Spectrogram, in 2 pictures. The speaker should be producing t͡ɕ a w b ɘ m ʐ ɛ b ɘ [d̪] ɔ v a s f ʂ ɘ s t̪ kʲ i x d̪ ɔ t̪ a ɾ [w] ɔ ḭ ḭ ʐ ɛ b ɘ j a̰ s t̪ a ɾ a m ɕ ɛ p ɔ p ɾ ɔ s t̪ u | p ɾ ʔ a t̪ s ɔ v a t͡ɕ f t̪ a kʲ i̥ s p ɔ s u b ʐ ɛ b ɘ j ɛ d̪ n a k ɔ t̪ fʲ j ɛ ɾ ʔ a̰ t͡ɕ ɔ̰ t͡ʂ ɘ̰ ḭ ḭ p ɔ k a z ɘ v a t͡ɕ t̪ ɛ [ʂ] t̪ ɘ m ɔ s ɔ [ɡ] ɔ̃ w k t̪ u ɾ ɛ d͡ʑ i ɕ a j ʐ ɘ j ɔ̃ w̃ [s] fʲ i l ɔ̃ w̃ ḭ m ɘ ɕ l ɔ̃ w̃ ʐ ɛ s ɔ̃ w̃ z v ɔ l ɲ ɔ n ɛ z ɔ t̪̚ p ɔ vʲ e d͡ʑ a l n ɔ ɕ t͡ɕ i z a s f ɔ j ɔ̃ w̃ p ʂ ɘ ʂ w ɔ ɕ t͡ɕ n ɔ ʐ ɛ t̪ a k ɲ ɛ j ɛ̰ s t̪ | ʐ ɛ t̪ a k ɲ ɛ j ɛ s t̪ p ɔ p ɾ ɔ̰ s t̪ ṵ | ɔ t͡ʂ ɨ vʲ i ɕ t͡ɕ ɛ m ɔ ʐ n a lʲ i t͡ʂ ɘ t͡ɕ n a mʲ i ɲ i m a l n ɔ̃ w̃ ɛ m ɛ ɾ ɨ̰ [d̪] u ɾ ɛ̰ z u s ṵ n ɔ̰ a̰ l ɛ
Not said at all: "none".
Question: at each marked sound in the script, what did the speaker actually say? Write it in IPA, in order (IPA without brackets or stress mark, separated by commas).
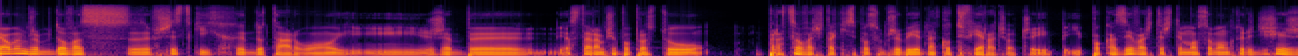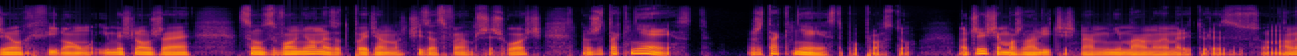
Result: d̪, w, ʂ, b, x, t̪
